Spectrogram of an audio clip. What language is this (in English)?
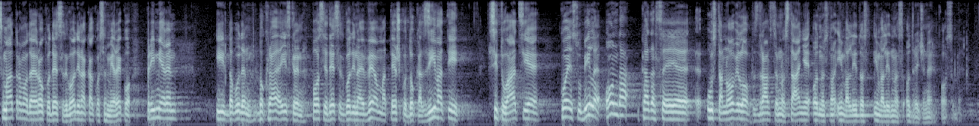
Croatian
